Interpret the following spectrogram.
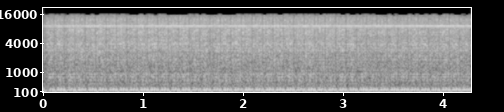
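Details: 3.3-liter engine with number five injector control circuit code: heavy lumpy idle with uneven pulse about three times a second after long crank; number five injector stuck open, flooding, white exhaust smoke; no control signal, circuit fault suspected.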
